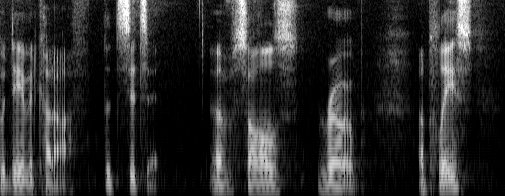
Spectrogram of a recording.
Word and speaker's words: tzitzit: Now, this little piece of fabric is called the tzitzit. The tzitzit, it's hard to say in Hebrew, but I would spell it T-Z-I-T-Z-I-T, tzitzit.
